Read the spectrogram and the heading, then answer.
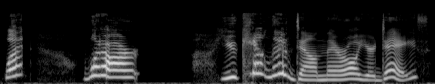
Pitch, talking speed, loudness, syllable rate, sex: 290 Hz, 125 wpm, -18 LUFS, 4.4 syllables/s, female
